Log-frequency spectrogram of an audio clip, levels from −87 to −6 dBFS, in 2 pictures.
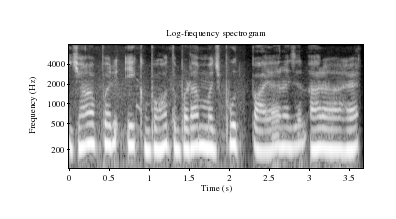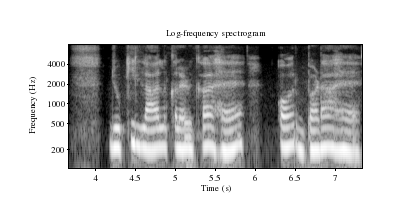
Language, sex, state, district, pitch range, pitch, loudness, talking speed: Hindi, female, Jharkhand, Deoghar, 205-225 Hz, 215 Hz, -14 LUFS, 155 wpm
